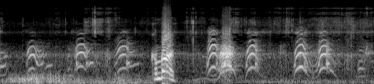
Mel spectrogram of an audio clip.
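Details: Two Miniature Schnauzer brothers, Levi and Lucky, in their autumn yard in Aroostook County, Maine, on October 13, 2024, reacting to the neighbours: a string of short yips and whiny barks with a couple of louder sharp barks in between.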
